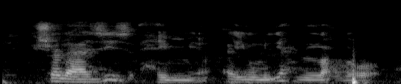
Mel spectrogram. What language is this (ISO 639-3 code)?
kab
